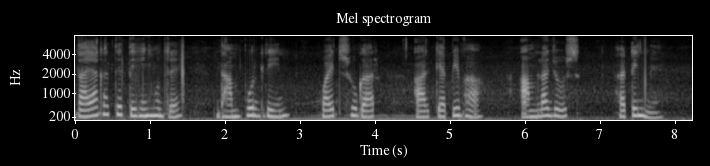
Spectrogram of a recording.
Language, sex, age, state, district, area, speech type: Santali, female, 30-45, West Bengal, Jhargram, rural, read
